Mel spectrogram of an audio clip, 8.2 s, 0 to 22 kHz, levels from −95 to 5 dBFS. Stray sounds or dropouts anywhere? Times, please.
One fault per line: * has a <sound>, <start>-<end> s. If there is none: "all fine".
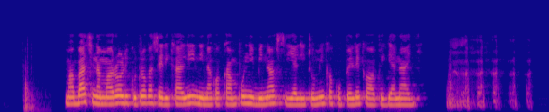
* has a thud, 0.3-0.8 s
* has a laugh, 6.7-8.0 s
